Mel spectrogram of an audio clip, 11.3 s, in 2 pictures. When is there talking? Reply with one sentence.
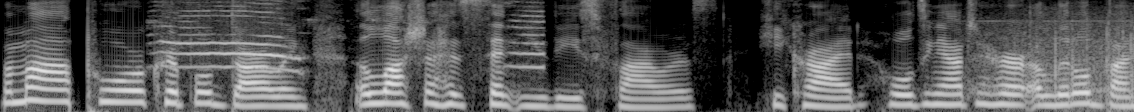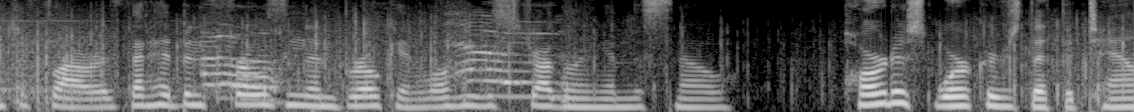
The talking can be heard from 0.0 to 9.3 s and from 9.9 to 11.3 s.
